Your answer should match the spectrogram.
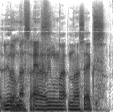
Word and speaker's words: Lil Nas X: J'ai compris Nina Sex et je disais mais qui c'est Nina Sex? – Non, pardon. – Lil Nas X. – Pardon, je le prononce mal, c'est ça. Lil Nas X.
